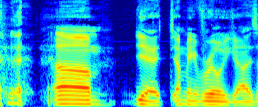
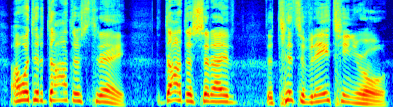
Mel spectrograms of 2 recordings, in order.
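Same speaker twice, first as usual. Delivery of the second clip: loud, high, boastful joke-wife voice; acted-out thrilled bragging; excited wife; 8 semitones higher, 6 dB louder than usual. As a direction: crow it proudly, pitched well up. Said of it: "Why are you so excited".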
